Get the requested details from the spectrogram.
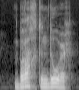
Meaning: inflection of doorbrengen: 1. plural past indicative 2. plural past subjunctive
- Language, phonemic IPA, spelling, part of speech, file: Dutch, /ˈbrɑxtə(n) ˈdor/, brachten door, verb, Nl-brachten door.ogg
